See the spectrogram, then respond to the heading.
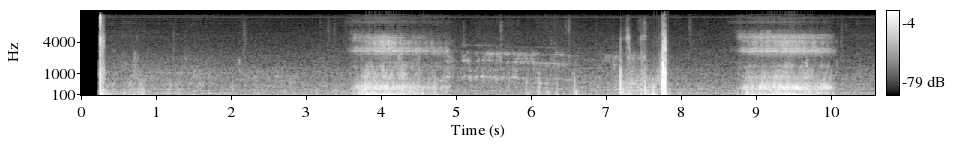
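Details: A dog snoring.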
